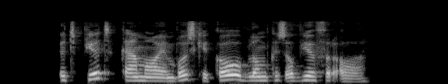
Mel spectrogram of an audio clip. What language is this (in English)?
Western Frisian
